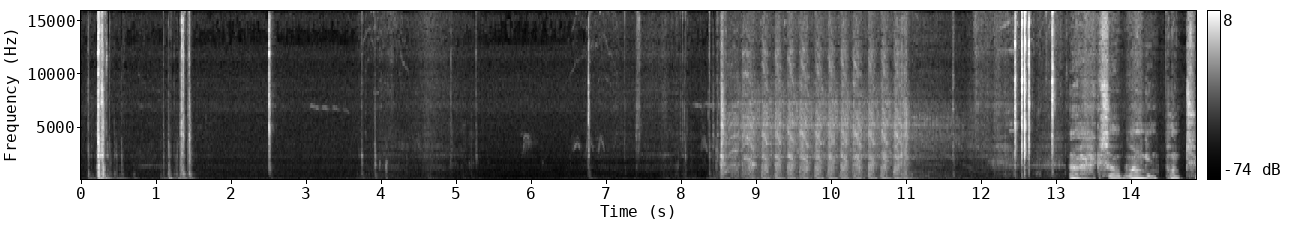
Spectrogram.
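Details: Vauxhall Corsa B that sat unused 4–5 years. After a long silence the starter cranks evenly for a couple of seconds but the engine never catches. The fuel pump relay circuit voltage read too low, which the owner thinks is not enough to power the pump. Cranks, won't start.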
